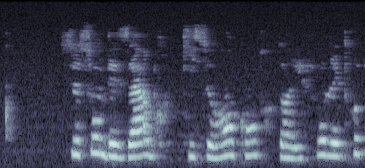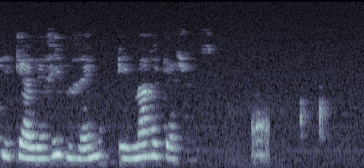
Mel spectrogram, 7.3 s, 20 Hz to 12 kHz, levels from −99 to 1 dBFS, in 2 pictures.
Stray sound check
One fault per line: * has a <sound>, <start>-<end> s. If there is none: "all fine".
* has a laugh, 6.2-6.4 s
